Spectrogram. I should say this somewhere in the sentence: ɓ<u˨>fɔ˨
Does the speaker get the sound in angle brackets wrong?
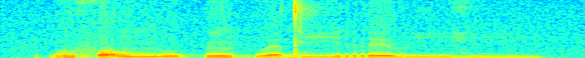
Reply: yes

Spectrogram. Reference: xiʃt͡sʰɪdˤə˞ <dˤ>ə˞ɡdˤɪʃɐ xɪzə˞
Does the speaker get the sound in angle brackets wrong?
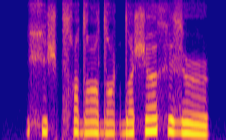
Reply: no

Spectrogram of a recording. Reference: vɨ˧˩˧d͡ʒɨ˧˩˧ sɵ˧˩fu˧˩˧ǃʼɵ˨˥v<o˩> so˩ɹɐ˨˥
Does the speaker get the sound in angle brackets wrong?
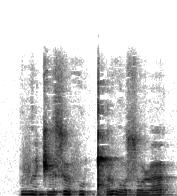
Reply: no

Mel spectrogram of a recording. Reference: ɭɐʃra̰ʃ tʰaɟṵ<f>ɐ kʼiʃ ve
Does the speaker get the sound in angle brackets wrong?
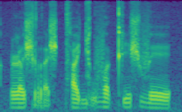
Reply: yes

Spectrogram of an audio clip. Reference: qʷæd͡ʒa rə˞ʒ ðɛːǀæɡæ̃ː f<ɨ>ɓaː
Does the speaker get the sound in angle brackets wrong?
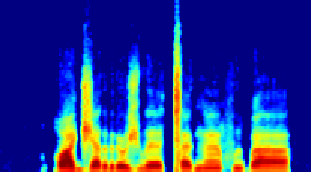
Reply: no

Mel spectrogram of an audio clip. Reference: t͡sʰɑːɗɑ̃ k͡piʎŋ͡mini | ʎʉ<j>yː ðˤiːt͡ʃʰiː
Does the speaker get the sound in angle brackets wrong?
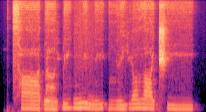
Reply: no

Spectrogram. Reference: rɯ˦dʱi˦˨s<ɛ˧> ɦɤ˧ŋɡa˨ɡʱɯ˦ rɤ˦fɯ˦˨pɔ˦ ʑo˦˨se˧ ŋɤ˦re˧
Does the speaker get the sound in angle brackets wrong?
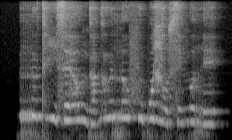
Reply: no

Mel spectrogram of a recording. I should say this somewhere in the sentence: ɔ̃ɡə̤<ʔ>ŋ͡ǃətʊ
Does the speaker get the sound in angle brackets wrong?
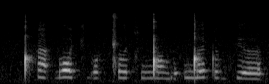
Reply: no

